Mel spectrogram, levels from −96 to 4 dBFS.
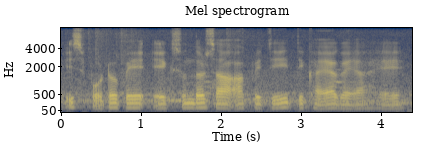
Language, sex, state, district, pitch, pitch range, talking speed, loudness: Hindi, male, Sikkim, Gangtok, 110 Hz, 95-115 Hz, 135 wpm, -21 LUFS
